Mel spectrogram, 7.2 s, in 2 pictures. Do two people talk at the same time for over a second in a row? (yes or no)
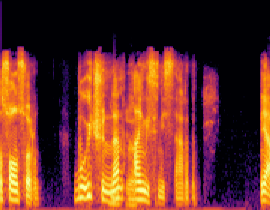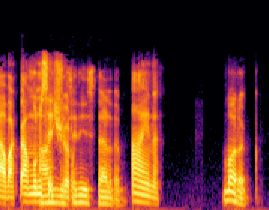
no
